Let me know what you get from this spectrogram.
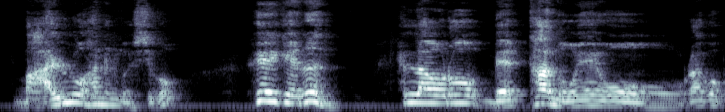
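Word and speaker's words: μετανοέω: 자복은 말로 하는 것이고 회개는 헬라어로 메타노에오라고 발음을 하는데 이 메타노에오는요.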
